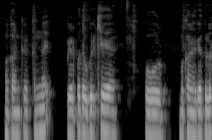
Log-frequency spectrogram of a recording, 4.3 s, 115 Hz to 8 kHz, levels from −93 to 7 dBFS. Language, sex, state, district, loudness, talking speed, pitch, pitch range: Rajasthani, male, Rajasthan, Nagaur, -34 LUFS, 185 wpm, 140 Hz, 135-140 Hz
